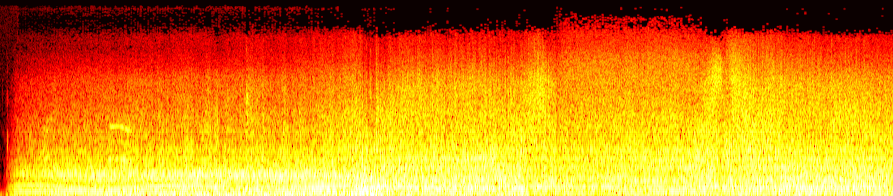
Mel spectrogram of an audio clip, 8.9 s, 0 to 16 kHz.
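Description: A 104-year-old woman's record-breaking tandem skydive out of a plane in Ottawa, Illinois: a low droning engine hum under loud roaring wind gives way after a few seconds to a steady, buffeting rush of air.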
